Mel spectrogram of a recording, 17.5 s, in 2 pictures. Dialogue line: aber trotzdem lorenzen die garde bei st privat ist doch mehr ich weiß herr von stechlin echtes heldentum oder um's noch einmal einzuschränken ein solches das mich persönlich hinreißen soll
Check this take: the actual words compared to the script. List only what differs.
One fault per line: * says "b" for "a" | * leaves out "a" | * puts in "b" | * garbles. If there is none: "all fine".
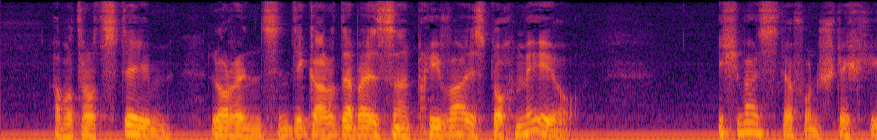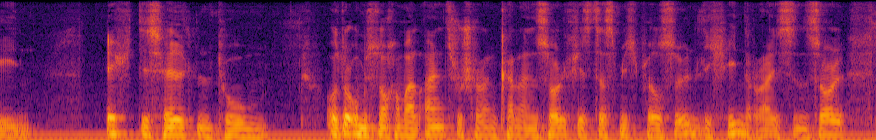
all fine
